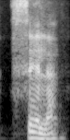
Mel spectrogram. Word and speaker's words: Selah: Que en hebreo, en la traducción, generalmente lo ponen como Selah, pero bueno, la Strong dice es Selah, con S y acento en la E, pero también, ¿te acuerdas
